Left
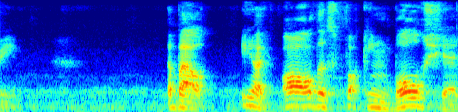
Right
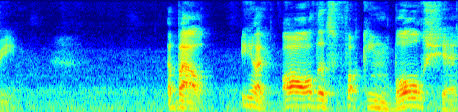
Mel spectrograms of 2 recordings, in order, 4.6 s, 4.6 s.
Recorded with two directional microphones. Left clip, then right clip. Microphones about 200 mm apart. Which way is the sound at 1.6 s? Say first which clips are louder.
Right 1 dB; 15° right (ahead or behind).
